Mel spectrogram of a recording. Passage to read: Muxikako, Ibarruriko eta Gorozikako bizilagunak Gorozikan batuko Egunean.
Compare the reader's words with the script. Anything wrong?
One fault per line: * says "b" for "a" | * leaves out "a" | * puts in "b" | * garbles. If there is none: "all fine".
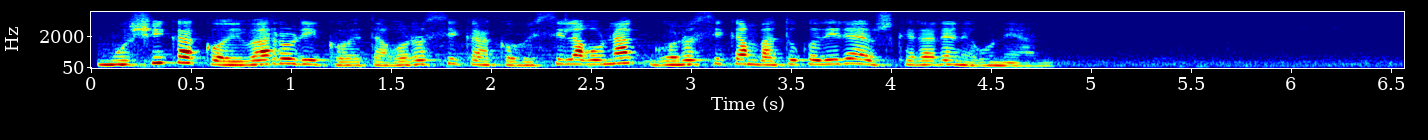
* puts in "dira Euskararen"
